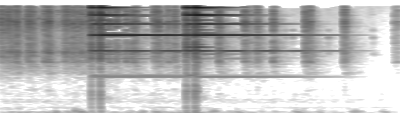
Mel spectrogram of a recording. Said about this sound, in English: Let's hear that funky hub and spoke Sonic ID and get moving.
